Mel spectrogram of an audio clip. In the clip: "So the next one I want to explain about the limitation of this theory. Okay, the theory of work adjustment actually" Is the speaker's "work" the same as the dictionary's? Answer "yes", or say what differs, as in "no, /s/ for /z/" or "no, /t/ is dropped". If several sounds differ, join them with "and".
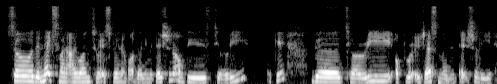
no, /k/ is dropped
